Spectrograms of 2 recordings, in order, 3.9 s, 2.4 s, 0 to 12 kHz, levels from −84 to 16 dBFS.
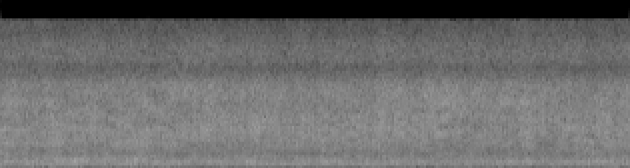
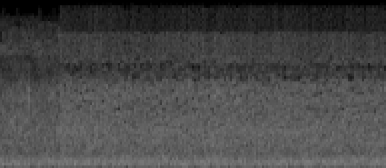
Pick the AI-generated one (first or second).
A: first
